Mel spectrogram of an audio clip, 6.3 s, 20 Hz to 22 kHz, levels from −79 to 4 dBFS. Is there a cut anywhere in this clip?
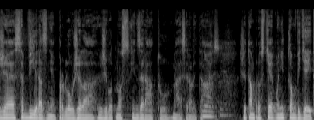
no; 0 cuts

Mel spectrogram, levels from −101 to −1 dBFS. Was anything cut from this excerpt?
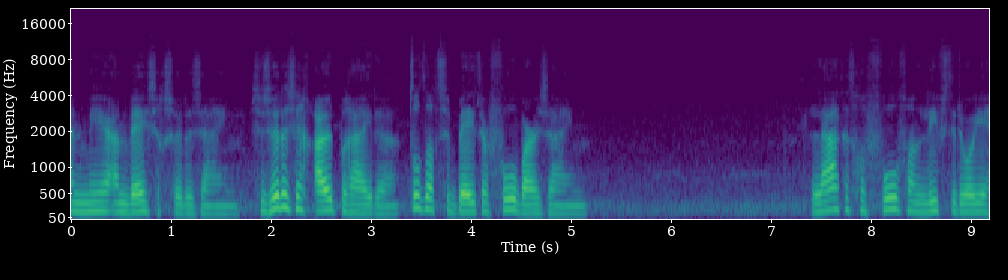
yes; 2 cuts; at 1.7 s, 3.4 s

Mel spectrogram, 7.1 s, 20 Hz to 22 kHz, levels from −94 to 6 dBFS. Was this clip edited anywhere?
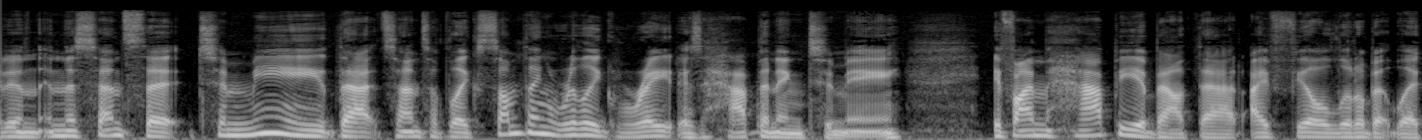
no; 0 cuts

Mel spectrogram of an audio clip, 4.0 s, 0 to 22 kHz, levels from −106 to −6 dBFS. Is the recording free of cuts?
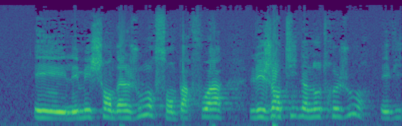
yes; 0 cuts

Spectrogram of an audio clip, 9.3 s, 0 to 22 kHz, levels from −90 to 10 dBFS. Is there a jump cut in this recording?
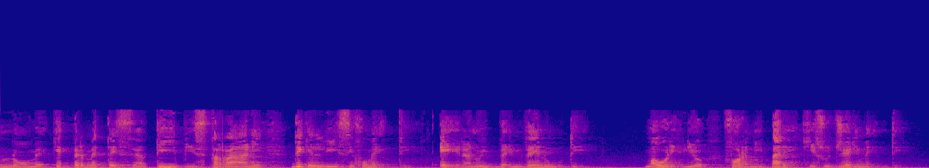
yes; 4 cuts; at 1.5 s, 3.0 s, 3.5 s, 4.3 s

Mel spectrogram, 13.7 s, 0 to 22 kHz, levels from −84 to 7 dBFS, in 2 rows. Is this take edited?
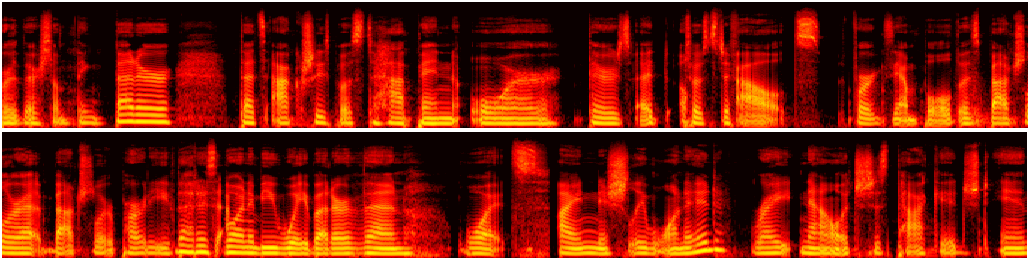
yes; 3 cuts; at 4.5 s, 4.9 s, 8.3 s

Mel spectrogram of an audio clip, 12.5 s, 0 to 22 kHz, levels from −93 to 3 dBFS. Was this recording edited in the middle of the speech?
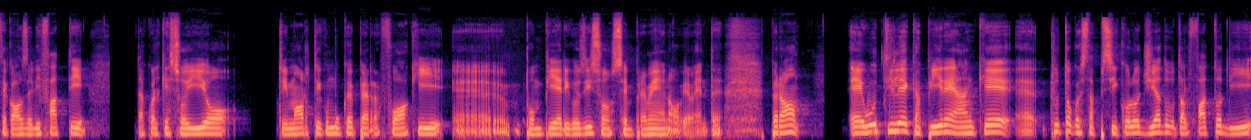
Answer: no; 0 cuts

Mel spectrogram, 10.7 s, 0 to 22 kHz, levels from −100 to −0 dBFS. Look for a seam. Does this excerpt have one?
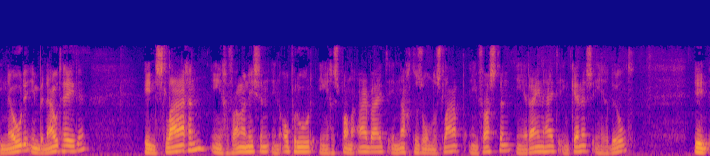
no; 0 cuts

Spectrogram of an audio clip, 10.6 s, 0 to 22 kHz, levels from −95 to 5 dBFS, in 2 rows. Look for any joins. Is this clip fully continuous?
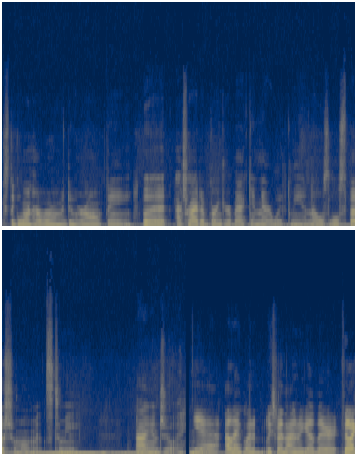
yes; 0 cuts

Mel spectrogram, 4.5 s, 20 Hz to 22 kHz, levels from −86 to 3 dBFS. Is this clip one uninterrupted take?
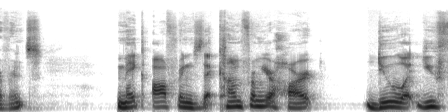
yes; 0 cuts

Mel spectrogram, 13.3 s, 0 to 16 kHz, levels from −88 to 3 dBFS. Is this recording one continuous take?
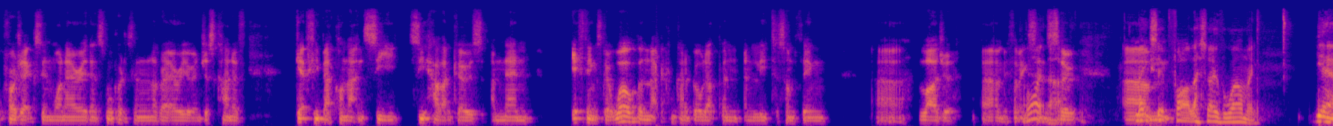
yes; 0 cuts

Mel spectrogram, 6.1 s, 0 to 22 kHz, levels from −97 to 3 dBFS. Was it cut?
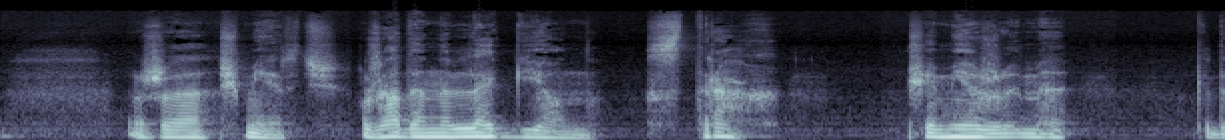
yes; 4 cuts; at 1.1 s, 1.8 s, 3.2 s, 4.5 s

